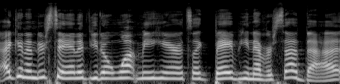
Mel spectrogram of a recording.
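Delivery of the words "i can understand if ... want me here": put-on crying, tearful voice. Retelling how someone spoke while crying: imitating someone crying. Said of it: "how she's, like, crying".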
